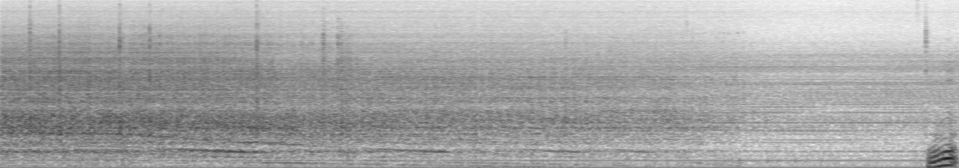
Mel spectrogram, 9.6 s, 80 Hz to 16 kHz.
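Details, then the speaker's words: Panasonic VHS VCR (NV-HD650/675 super drive, high hours), after a service including mode-switch cleaning, rewinding from nearly 2 hours into a tape. The rewind whine sags and fades near the one-minute mark, giving a slow, weak rewind. "slowed down a bit early didn't do that other little thing the other type did but we're down around the one minute Mark and it's going very slow again that's a bit more like what it was doing before"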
